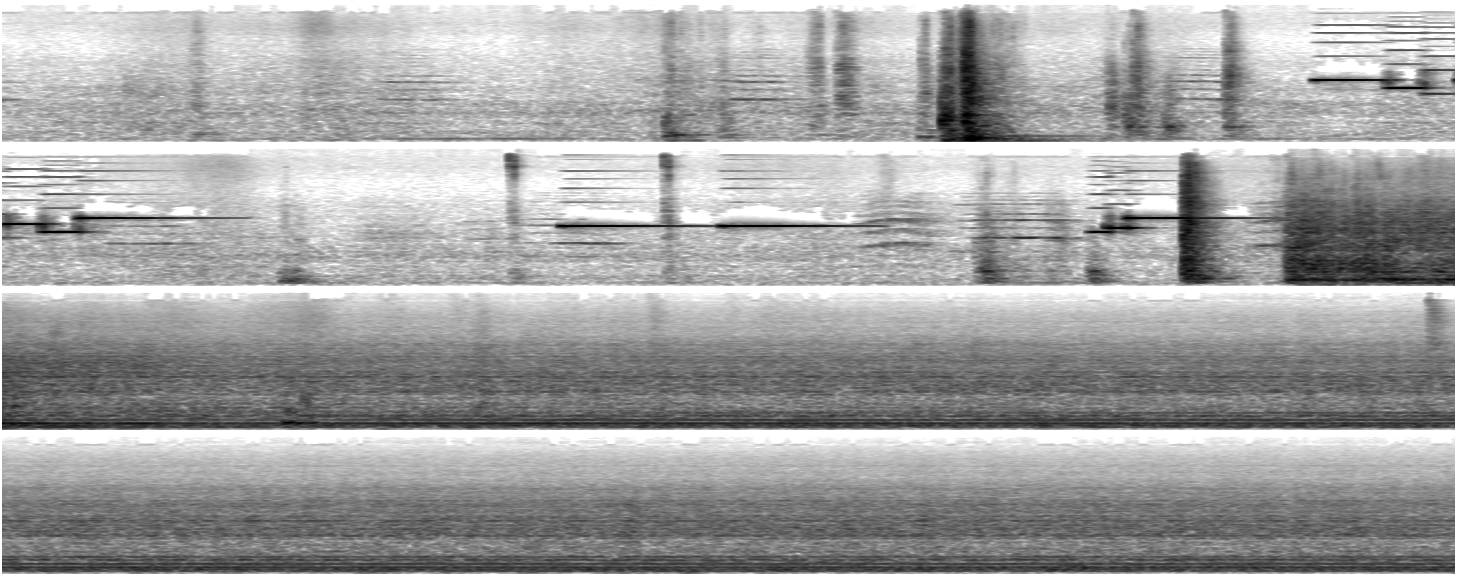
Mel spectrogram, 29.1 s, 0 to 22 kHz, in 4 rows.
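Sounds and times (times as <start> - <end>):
washing machine door thunk: 4.6 - 5.3
electronic beep melody: 6.6 - 8.5, 10.0 - 11.6
long button beeps: 6.6 - 8.5, 10.0 - 11.7
washing machine running: 13.6 - 29.0.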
